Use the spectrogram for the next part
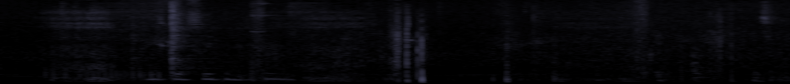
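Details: Roommate snoring during sleep: rough, fluttering snore breaths in a quiet room.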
